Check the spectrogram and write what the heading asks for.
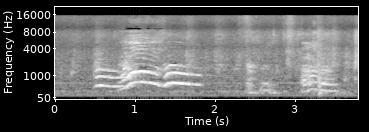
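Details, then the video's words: Border Collie 'talking' indoors: two drawn-out, whine-like tones, each wavering up and then sliding down, in the first two seconds. Softer, shorter murmurs follow in a quiet room. "border collie talking laughing"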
